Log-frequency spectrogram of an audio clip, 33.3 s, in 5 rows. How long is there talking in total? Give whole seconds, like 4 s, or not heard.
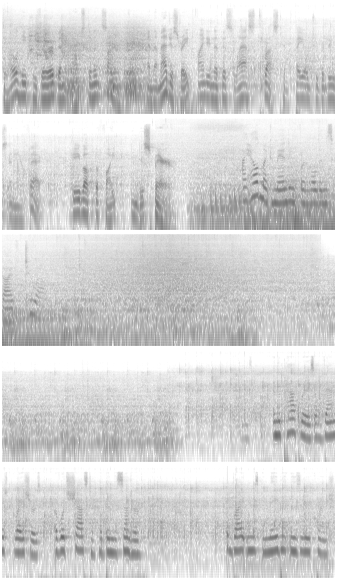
20 s.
